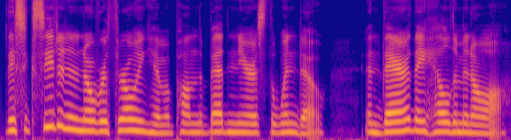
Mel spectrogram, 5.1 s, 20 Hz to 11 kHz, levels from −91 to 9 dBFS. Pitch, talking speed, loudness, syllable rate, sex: 225 Hz, 210 wpm, -17 LUFS, 6.0 syllables/s, female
